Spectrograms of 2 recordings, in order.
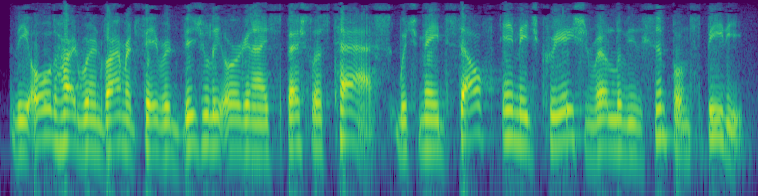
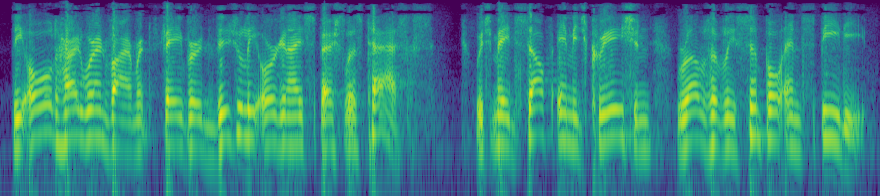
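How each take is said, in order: Both takes have the same delivery.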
